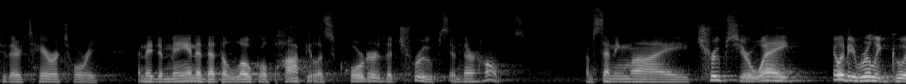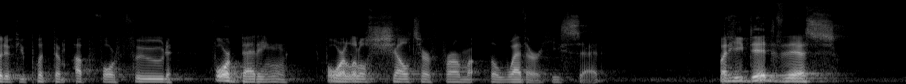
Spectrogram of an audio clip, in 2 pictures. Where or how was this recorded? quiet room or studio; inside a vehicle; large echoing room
large echoing room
